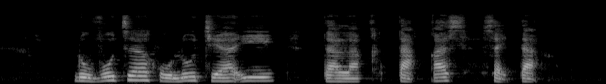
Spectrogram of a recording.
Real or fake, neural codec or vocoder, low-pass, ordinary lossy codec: real; none; 10.8 kHz; MP3, 48 kbps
